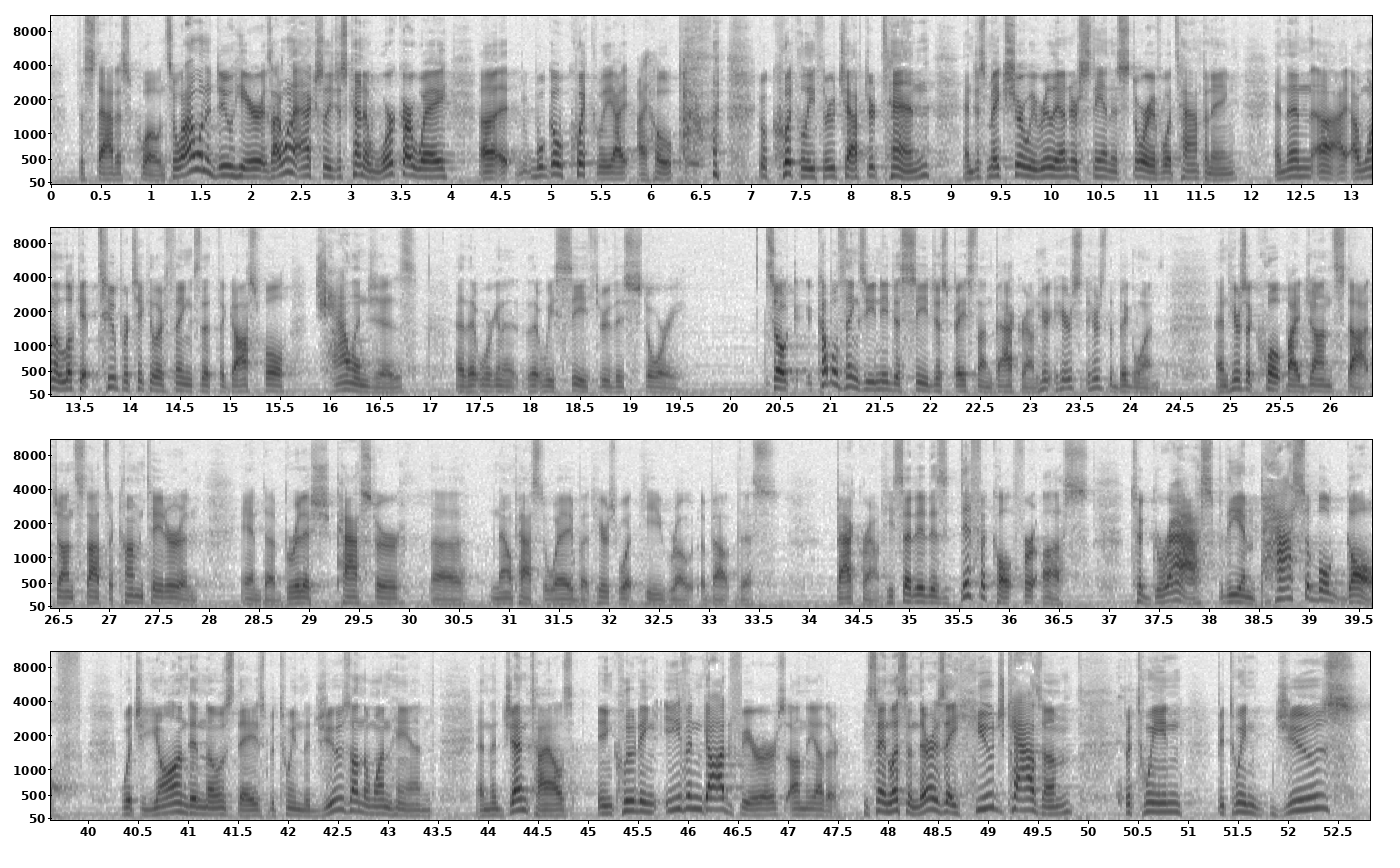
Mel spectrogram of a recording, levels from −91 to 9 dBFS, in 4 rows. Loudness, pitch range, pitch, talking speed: -21 LUFS, 110-165 Hz, 125 Hz, 185 wpm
